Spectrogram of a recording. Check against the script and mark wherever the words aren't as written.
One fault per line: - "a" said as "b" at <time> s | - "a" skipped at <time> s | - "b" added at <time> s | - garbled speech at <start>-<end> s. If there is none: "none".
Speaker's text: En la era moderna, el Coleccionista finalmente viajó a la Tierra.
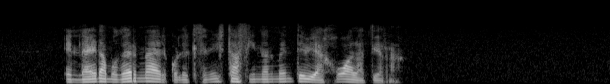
none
